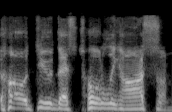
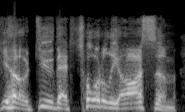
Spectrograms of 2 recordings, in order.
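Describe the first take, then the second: First: A stuffy, nasal bro voice with a cold. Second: A clear bro voice, not nasal.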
